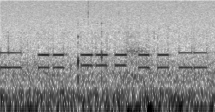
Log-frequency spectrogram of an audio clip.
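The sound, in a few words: iPhone dial pad tones, reduced volume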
